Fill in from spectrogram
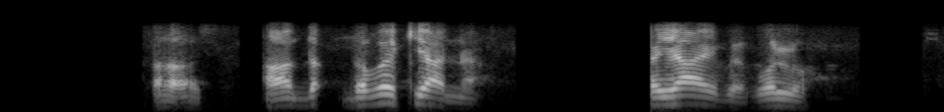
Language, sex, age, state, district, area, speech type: Maithili, male, 45-60, Bihar, Madhepura, rural, conversation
